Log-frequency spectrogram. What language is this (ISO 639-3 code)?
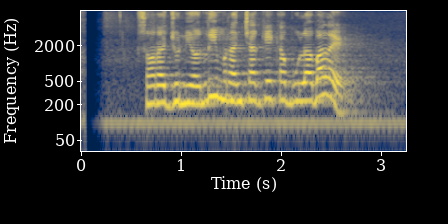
sun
